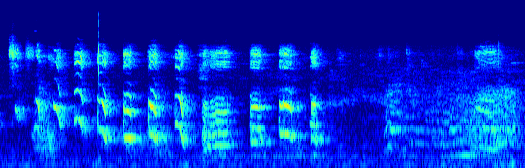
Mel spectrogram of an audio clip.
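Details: Young Cocker Spaniel pups born to a cocker mother and awaiting adoption at a Murcia veterinary clinic whimper steadily: about a dozen sharp, downward-sliding yelps in quick succession, trailing into a softer, drawn-out whine at the end.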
